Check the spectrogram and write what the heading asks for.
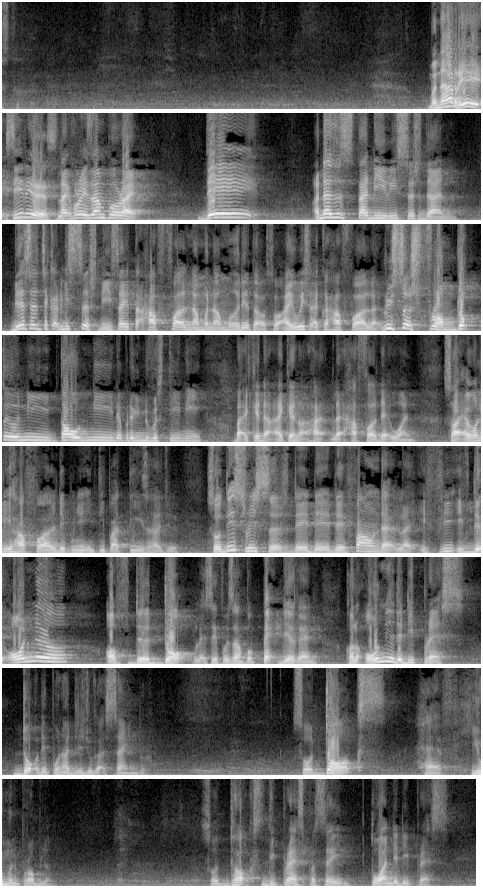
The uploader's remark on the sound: This is the recording from my second session of the mental health awareness seminar I did at USM-KLE IMP, India.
